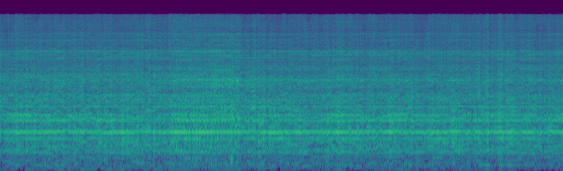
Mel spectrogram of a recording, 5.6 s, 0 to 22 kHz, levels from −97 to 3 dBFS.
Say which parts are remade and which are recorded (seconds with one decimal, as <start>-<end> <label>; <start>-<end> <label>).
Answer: 0.0-1.7 remade; 1.7-2.4 recorded; 2.4-5.6 remade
